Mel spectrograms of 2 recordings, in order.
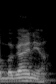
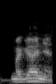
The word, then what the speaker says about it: Magana: how do you say your last name uh magana magana said magana stuff i've been saying it wrong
